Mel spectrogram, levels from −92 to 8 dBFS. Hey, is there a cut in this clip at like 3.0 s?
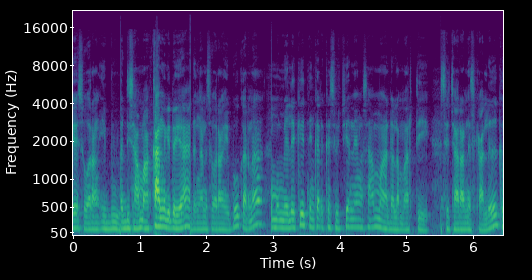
yes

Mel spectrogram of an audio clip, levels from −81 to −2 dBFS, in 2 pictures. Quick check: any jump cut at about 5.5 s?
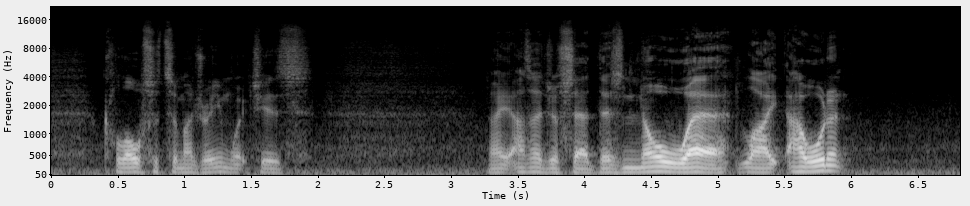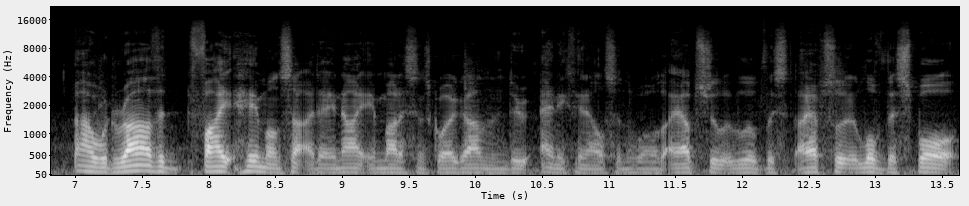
no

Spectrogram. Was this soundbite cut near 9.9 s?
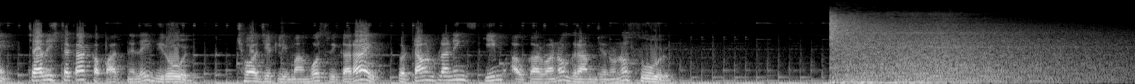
no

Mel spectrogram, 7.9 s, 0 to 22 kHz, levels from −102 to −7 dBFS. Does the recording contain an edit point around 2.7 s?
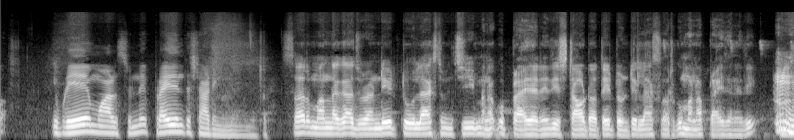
no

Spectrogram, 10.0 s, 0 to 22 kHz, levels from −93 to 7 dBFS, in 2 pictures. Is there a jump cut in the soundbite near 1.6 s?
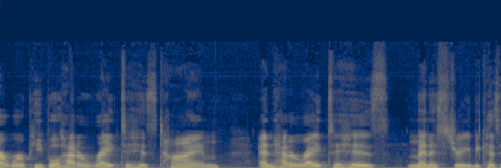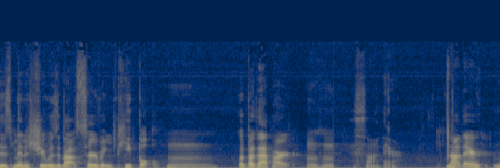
no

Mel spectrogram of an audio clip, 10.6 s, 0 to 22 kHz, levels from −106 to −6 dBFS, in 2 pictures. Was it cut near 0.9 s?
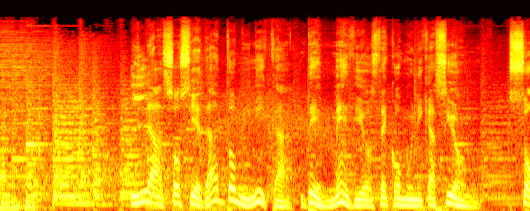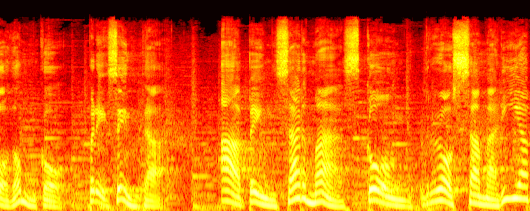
yes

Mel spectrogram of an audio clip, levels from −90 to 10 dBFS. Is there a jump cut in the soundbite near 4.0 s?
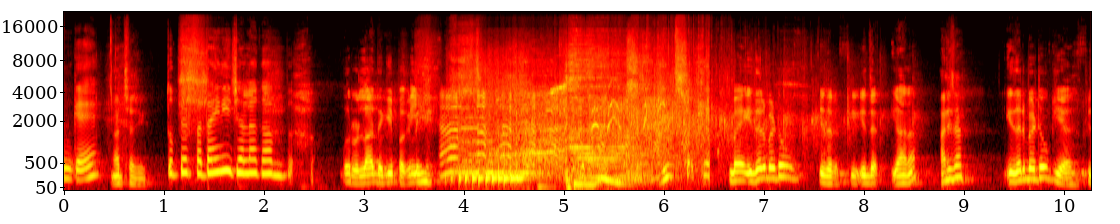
no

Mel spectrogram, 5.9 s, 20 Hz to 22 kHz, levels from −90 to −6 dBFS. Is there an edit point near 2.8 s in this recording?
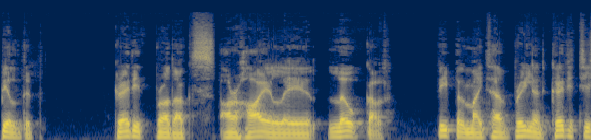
no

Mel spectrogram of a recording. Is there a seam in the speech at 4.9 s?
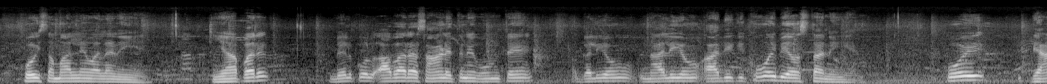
no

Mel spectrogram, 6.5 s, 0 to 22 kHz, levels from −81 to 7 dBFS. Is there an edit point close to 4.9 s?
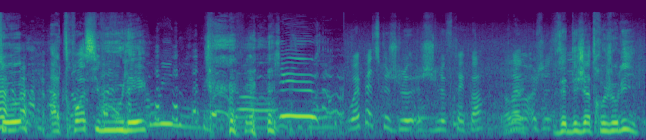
no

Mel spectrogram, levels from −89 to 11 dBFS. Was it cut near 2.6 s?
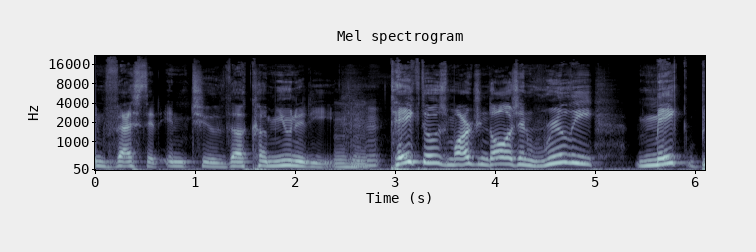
no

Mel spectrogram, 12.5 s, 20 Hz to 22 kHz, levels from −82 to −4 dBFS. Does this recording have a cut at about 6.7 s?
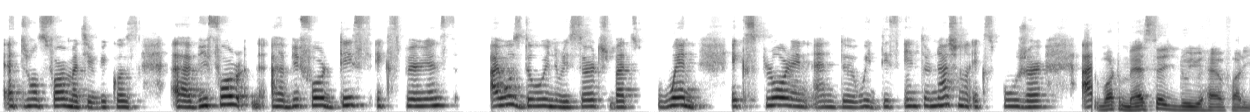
no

